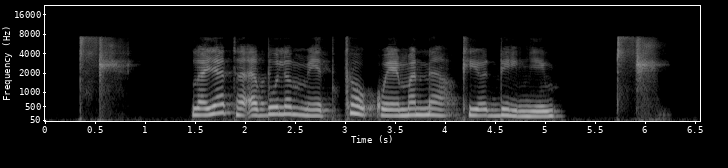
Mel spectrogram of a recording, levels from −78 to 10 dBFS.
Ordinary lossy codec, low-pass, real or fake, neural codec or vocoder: none; 7.2 kHz; fake; codec, 16 kHz, 1 kbps, FunCodec, trained on LibriTTS, 50 frames a second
